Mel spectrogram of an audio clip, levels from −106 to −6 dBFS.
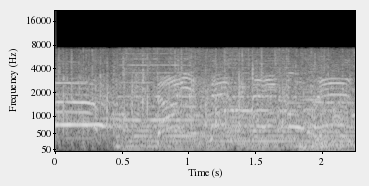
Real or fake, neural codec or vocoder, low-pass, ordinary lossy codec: real; none; 7.2 kHz; AAC, 48 kbps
